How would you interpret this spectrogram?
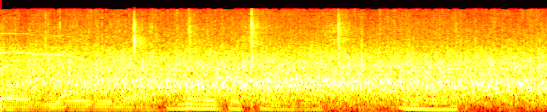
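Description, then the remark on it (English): Steady, dense applause, a clapping sound effect added in editing to a guest's introduction, fills the whole clip at an even loudness, with a man's voice speaking underneath it. “Don't worry, when I edit it, there'll be a clapping and all that shit there.”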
